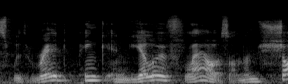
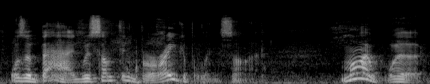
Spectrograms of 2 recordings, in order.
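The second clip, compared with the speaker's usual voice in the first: usual speaking voice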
